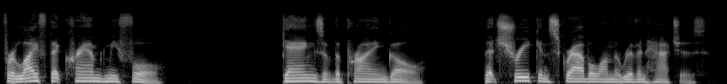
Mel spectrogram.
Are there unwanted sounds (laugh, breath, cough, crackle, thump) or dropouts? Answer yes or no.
no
